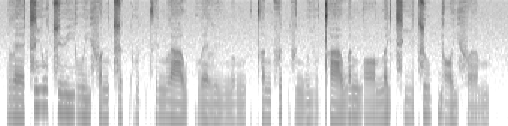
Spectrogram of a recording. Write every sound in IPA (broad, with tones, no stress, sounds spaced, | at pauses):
l ɛː˨˩ t͡s iː˥ w t͡s yː˧ j uː˨ j f ɐ˨ ŋ t͡s ɵ˨˥ t̚ kʷ ɐ˨ t̚ t̪ʰ ɪ˧ ŋ l aː˨˥ w kʷ ɛː˨ l yː˨ n̪ ʊ˧ ŋ | t̪ʰ ɐ˨ ŋ f ɵ˥ t̚ f ɪ˨˩ ŋ w iː˨˩ w t̪ʰ aː˨˥ w ɐ˥ ŋ w ɔː˧ n̪ ɐ˥ j t͡sʰ iː˧ t͡s uː˥ p̚ j ɔː˨˧ j f ɐ˨˧ m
